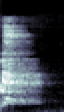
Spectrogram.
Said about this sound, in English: Sorry about the dog. It's okay.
